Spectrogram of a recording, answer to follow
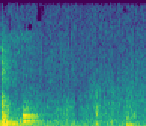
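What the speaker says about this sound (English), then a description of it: "Shut that door." An office door swung shut, a few soft thuds and knocks close by in a quiet room, without talking.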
